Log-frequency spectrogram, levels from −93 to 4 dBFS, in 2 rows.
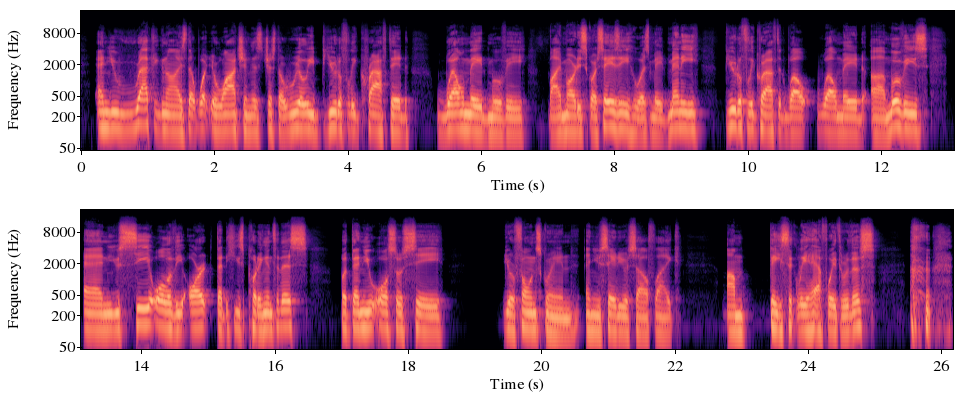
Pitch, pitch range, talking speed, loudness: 110 Hz, 100-120 Hz, 140 wpm, -18 LUFS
